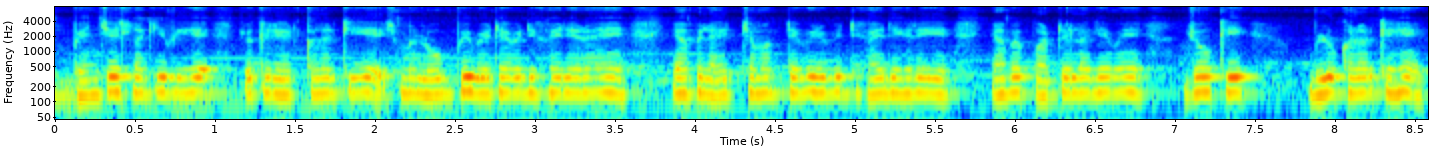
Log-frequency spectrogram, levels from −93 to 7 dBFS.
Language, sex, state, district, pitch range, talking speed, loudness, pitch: Hindi, male, Rajasthan, Churu, 145-155 Hz, 280 wpm, -29 LUFS, 150 Hz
